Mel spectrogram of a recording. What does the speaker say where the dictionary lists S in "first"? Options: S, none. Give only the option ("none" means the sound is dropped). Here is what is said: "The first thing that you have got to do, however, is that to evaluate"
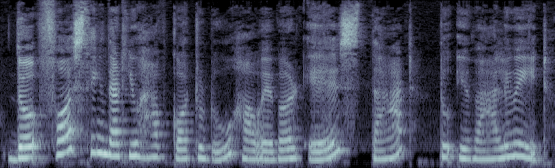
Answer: S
